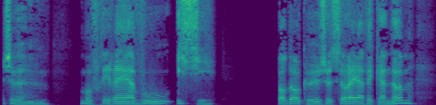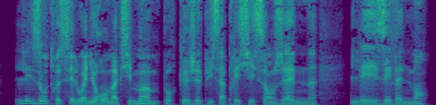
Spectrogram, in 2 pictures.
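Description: A man's voice: a little high, flat delivery, unhurried, no room sound, studio quality, pitched above the performer's own voice, lightly acted. A man reading an audiobook and voicing a young woman captive who coaxes and persuades while hiding her fear. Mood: persuasive.

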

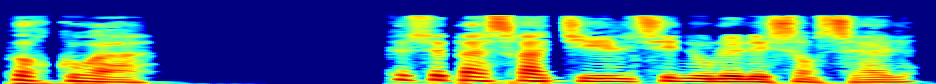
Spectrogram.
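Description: Guy doing a no-nonsense sorceress lady, a bit higher, dry read. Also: expressive, a little slow, a little mellow, no echo, close to an everyday voice. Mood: firm. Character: female sorceress, direct and determined.

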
